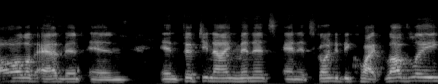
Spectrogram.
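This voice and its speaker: A man's bright, sharp voice moves at a moderate pace with ordinary pitch variation. The background is quiet. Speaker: church leader hosting the meeting. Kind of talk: casual announcements. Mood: upbeat, laughing. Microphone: video call.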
